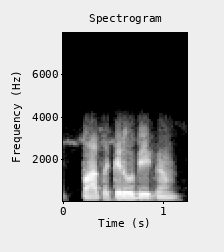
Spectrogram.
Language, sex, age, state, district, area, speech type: Kashmiri, male, 18-30, Jammu and Kashmir, Kulgam, rural, conversation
